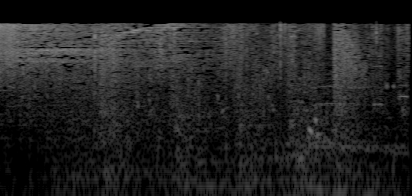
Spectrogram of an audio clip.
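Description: A treasure chest creaks open with a shimmering chime.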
